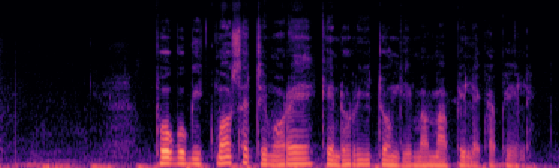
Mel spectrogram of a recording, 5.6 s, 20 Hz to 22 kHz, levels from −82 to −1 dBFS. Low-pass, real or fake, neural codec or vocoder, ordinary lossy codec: none; fake; vocoder, 44.1 kHz, 128 mel bands, Pupu-Vocoder; none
